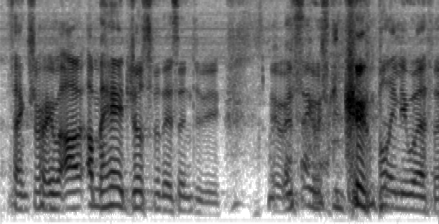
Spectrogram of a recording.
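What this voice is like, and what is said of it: English accent. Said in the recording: “I'm from England. ... You might have been able to tell with the accent”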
